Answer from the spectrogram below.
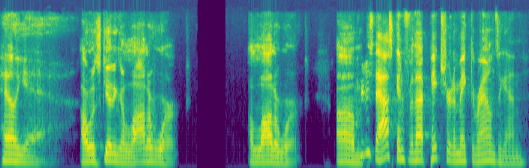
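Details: Adult speaker; ordinary speech.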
